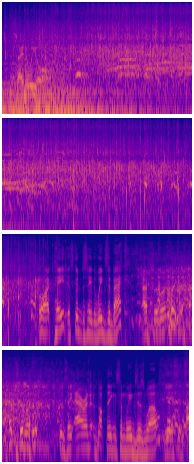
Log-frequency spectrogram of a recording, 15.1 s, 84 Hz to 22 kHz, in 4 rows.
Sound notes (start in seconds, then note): 1.8 cheering, applause; 10.2 laughter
